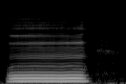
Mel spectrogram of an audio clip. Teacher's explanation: when it's closed you'll notice that all of the air is coming out of your nose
